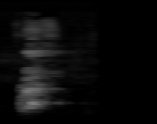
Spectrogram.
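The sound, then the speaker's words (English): A single short dog bark, fairly loud and heard alone, followed by silence. “Please welcome the dog back.”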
